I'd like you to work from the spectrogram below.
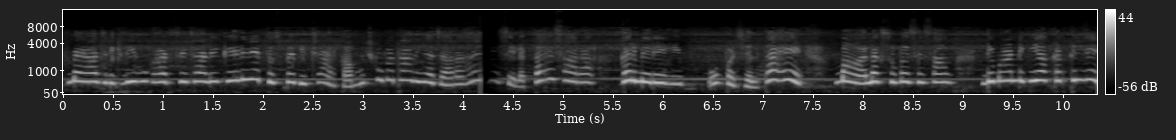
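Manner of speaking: building from irritated to a loud, furious complaint; resentful daughter-in-law rising to a shout; angry outburst. Acted. Wife's angry outburst at husband.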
